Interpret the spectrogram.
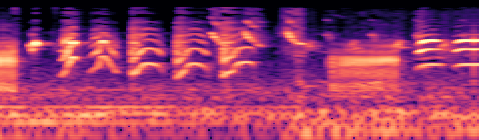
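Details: Javan myna song as a training masteran: a run of arched, bouncing whistled notes, then a buzzy rasp and a few clear high whistles.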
